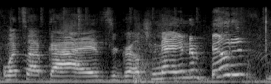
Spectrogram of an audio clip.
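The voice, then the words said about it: Put-on black girl accent. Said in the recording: “you better stop doing that black girl accent. ... It's the black girl effect.”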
